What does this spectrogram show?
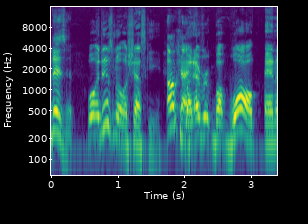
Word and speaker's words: Miloszewski: by that what is it well it is malachesky okay whatever but Walt and everyone else on Tom Steve Dave calls it milazowski so what's had it for five years no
